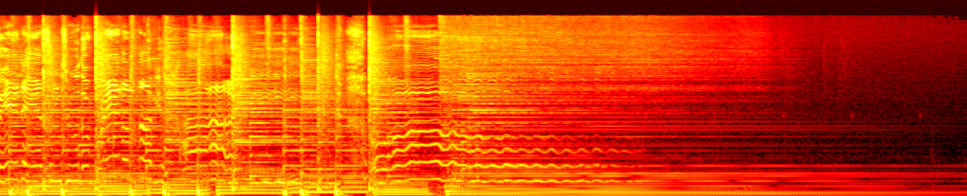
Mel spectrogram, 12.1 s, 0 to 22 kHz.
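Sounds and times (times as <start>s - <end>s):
band chord ringing out: 1.8s - 12.0s.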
